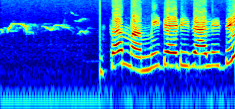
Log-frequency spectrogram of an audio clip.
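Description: A woman sings loudly.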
